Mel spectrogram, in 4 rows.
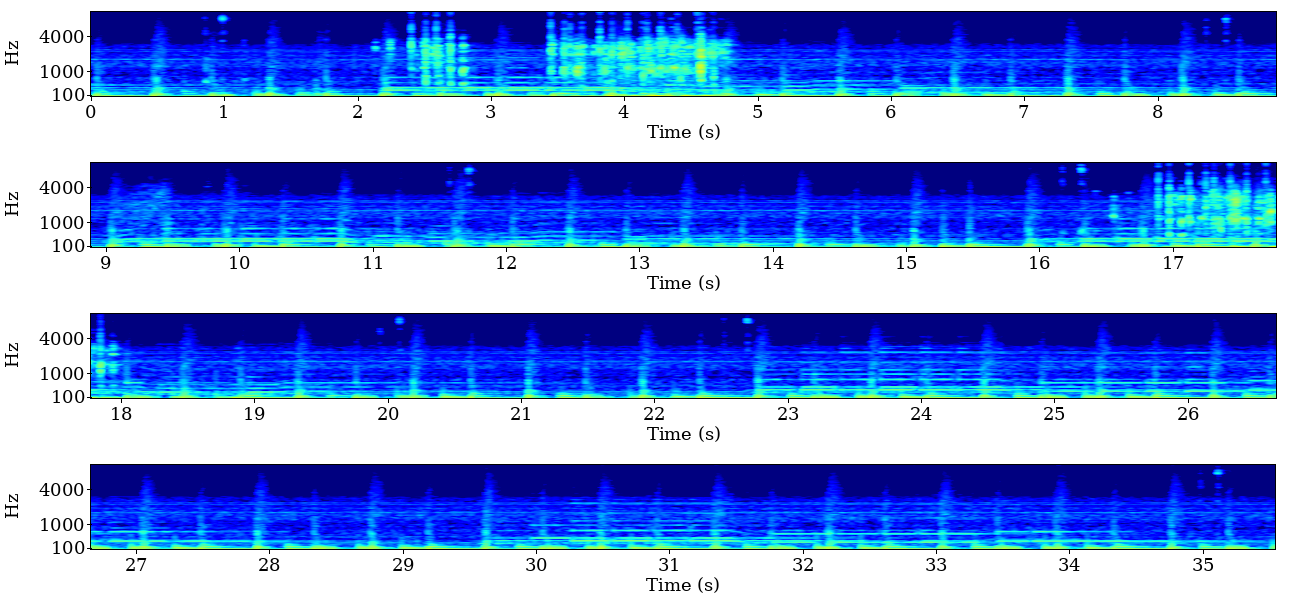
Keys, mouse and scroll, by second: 0.9 click, 2.1-5.0 typing, 8.4 click, 11.6 click, 16.2 click, 16.6-17.9 typing, 20.1-22.1 drag, 22.5-23.5 drag, 23.5 scroll down 2, 25.6-27.1 scroll down 1, 27.1-28.6 scroll down 1, 28.6-29.7 scroll down 1, 29.7-31.9 scroll down 2, 31.9-33.2 scroll down 1, 34.9 click.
